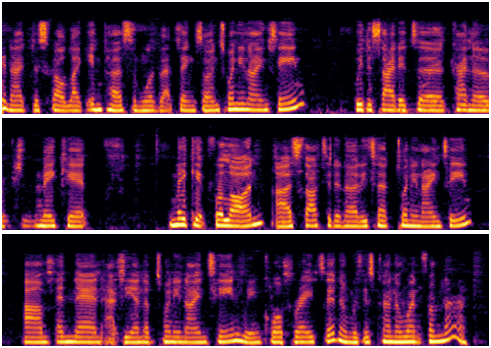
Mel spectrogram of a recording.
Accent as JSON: {"language": "English", "region": "London", "country": "United Kingdom", "tie": "born or raised there", "said": "I born and raised in London, so an East African and Haitian parents."}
